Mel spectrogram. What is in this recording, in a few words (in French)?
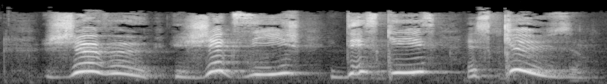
Virelangue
